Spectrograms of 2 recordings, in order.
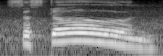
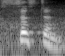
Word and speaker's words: cistern: लेकिन एक गलती आपको यहाँ पर जो नहीं करनी है वो ये है कि इस वर्ड को देख करके यहाँ पर आपको इसे कुछ इस तरह से प्रोनाउंस नहीं करना है, सिस्टर्न सिस्टर्न, क्योंकि ये फ्लोइंग अ की साउंड हो जाएगी और फ्लोइंग अ यहाँ पर है नहीं।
